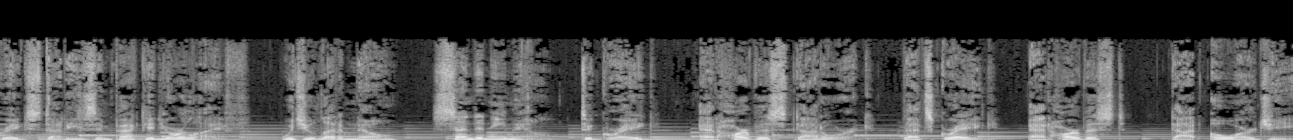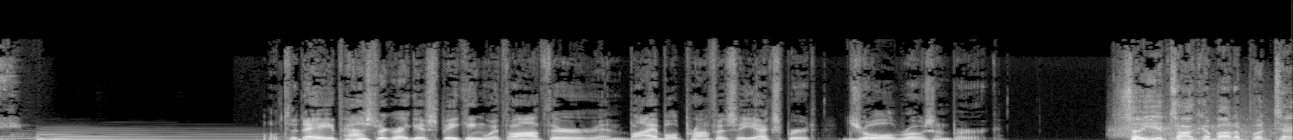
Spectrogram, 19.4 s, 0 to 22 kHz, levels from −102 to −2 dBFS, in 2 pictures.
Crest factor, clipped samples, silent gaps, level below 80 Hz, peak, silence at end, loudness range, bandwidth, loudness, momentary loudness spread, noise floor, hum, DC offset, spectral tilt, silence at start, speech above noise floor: 20 dB; under 0.1%; none; -38 dBFS; -2 dBFS; 0 s; 4 LU; 16 kHz; -20 LUFS; 14 LU; -79 dBFS; none; under 0.1%; -5 dB/octave; 0 s; 60 dB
